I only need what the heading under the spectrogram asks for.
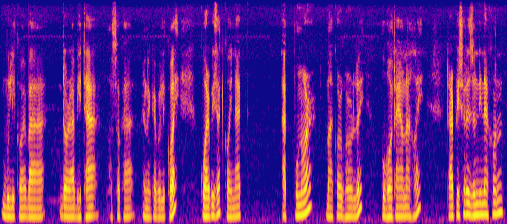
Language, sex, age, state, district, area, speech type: Assamese, male, 18-30, Assam, Dibrugarh, rural, spontaneous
